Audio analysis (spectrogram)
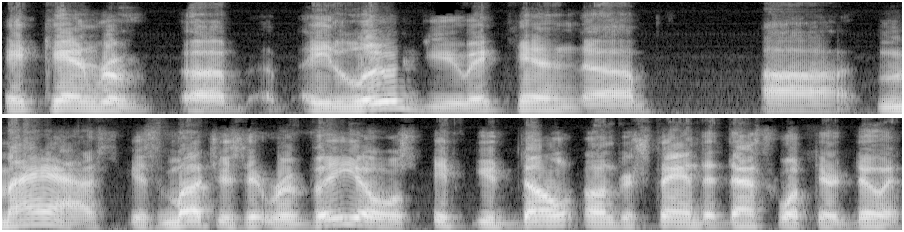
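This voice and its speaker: A man's medium-pitched voice with an American accent and a bright, sharp tone, fairly slow with ordinary pitch variation, over a quiet background. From United States. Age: 70s. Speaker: amateur radio presenter on solar forecasting. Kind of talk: technical presentation with slides. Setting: live online club show. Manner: halting, many fillers and repeats.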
